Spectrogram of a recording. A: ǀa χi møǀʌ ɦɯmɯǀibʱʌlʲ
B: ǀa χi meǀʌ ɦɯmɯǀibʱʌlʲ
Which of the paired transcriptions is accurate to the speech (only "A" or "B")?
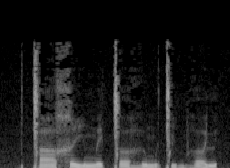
B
